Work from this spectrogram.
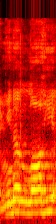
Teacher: اللہ کے لام کو پر پڑھیں گے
